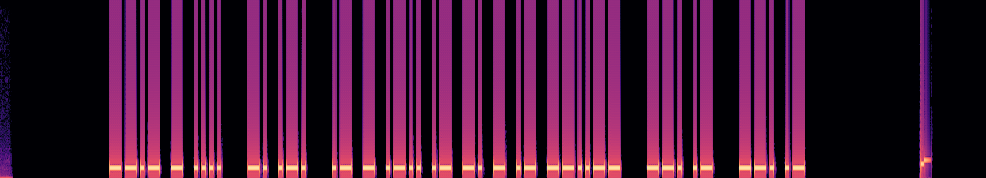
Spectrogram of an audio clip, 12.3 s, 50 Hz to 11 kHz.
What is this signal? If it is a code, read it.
Morse code, heard as a keyed tone, about 25 wpm, 700 Hz. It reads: QTH NR ATLANTA, GA GA
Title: K1USN SST QSO Practice 25wpm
